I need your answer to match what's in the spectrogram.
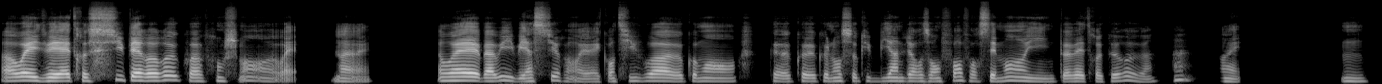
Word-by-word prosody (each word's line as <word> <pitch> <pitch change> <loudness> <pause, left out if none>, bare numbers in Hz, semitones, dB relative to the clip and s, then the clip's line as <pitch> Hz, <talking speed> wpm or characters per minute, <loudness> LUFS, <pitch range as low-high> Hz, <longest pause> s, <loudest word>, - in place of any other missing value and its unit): Ah 170 - +1
ouais, 180 -1 +7
ils - - -5
devaient 160 +2 +5
être 165 +1 +4
super 185 0 +5
heureux, 200 +4 +3
quoi, 155 -5 -3
franchement, 160 -1 -5
heu, - - -11
ouais, - - -4 0.4
ouais, - - -9
ouais, 70 +1 -5 0.7
ouais, 180 -1 +7
bah, 155 0 +3
oui, 180 0 -3
bien 145 +1 -1
sûr, 175 +2 0
ouais, 130 0 -6
quand 140 +3 -6
ils 160 - -8
voient, 155 -2 +1
heu, - - -7
comment 145 0 -6 0.3
que 140 -4 -6
que 145 +1 -5
que 155 - -9
l'on 155 +1 -5
s'occupe 160 -1 -4
bien 160 +3 -3
de 155 - -10
leurs 150 -1 -4
enfants, 150 +5 -5
forcément, 160 +2 -3
ils 140 -4 -7
ne 135 - -16
peuvent 135 +1 -4
être 140 -1 -4
qu'heureux, 155 +1 -8
hein 125 +4 -15 0.2
hein, 205 0 -10 0.3
ouais. 135 -3 -8 1.0
Mmh 150 -1 -10
mh. 145 - -17
155 Hz, 190 wpm, -21 LUFS, 145-170 Hz, 1.0 s, ouais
